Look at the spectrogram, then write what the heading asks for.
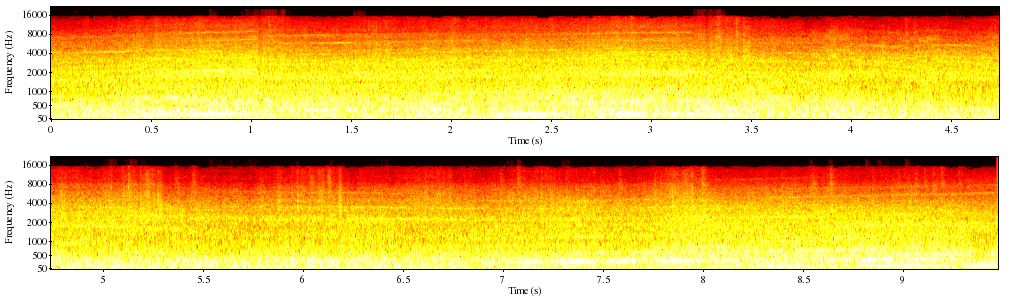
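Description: Porsche Cup race cars lapping the Nurburgring, with a continuous layered engine drone whose pitch rises and falls as drivers come off and back on the power. The sound is steady and fairly even in level, with no talk over it.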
